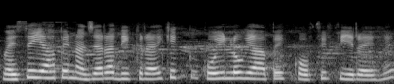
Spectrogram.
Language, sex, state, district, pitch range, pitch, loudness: Hindi, female, Karnataka, Bangalore, 250-280 Hz, 265 Hz, -15 LUFS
